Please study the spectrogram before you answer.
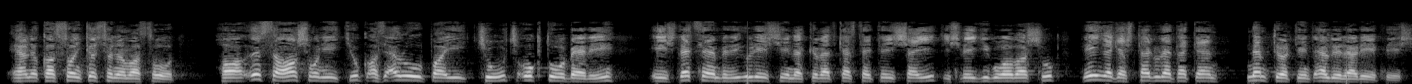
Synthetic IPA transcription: ɛlnø̞kɒsːo̞ɲkø̞sø̞nø̞mɒsoːt̪ | hɒøsːɛhɒʃo̞lːiːcːukɒzɛuɾoːpɒjit͡ʃuːt͡ʃo̞kt̪oːbɛɾi | eːʒd̪ɛt̪sɛmbɛɾiyleːʃeːnɛkːø̞vɛt̪kɛst̪ɛt̪eːʃɛjit̪eːʃʋeːɡiɡo̞lvɒʃːuk | leːɲlɛɡɛʃt̪ɛɾylɛt̪ɛkɛnː | ɛmt̪ø̞rt̪eːnt̪ɛløːɾɛleːpḛːʃ

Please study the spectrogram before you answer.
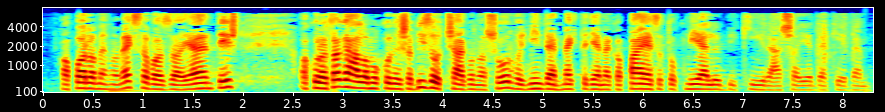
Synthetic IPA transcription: hɒːpɒrlɒmɛnt̪mɛmɛksɒvɒzːɒːjɛlɛnt̪eːʃt̪ɒkːo̞ɾɒt̪ɒɡaːlːɒmo̞ko̞neːʃɒbizo̞t͡ʃːaːɡo̞nɒʃo̞rɦo̞ɟmind̪ɛnt̪mɛkt̪ɛɟɛnɛkɒpaːjaːzɒt̪o̞kmiɛløːbːikiiːɾaːʃɒeːrd̪ɛkeːbɛn

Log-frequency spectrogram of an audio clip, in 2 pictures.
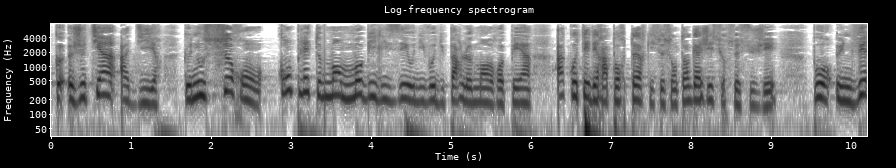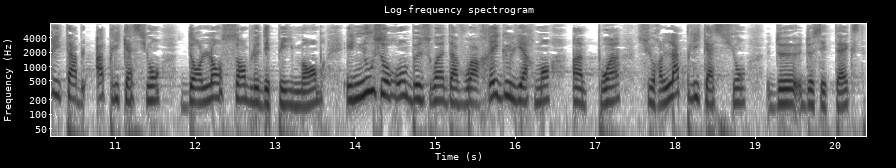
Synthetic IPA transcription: kʒət̪jɛ̃ad̪iːʁkənusəʁɔ̃ | kɔ̃plɛt̪mɑ̃mɔbilizeonivod̪ypaʁləmɑ̃øʁɔpeɛ̃akot̪ed̪eʁapɔʁt̪œʁkʲisəsɔ̃t̪ɑ̃ɡaʒesyʁsəsyʒɛpuʁynveʁit̪ablaplikasjɔ̃d̪ɑ̃lɑ̃sɑ̃bləd̪epeimɑ̃bʁenuzɔʁɔ̃bəzwɛ̃d̪avwaʁːeɡyljɛʁmɑ̃ɛ̃pwɛ̃ | syʁlaplikasjɔ̃ | d̪əd̪əset̪ɛkst̪

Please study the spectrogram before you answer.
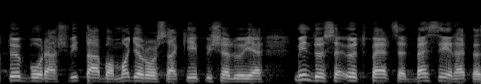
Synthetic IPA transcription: t̪øbːoːɾaːʃʋit̪aːbɒmːɒɟɒɾo̞rsaːk̚kːeːpvʋiʃɛløːjɛmind̪øsːɛøt̪pɛrt̪sɛd̪̚bɛseːlɦɛt̪ɛ

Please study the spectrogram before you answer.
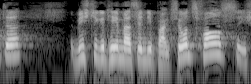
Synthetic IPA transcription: tə | vɪçtɪɡətʰeːmazɪnt̚d̥iːpʰaŋkt͡sjoːnsfɔ̃ːsɪç

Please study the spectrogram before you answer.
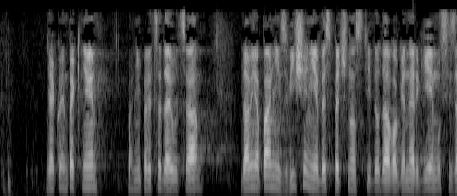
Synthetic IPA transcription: ɟakʊjɛmpɛkɲɛ | paɲipɾɛt͡sɛd̪ajuːt͡sa | d̪aːmiapaːɲizʋiːʃɛɲɪɛbɛspɛt͡ʃnɔscid̪ɔd̪aːʋɔɡɛnɛɾɡijɛmusiːz

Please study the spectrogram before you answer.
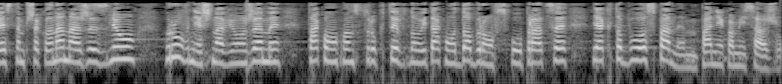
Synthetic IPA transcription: jɛst̪ɛmpʂɛkɔnanaʐɛzɲɔ̃w̃ɾuvɲɛʂnavʲjɔ̃w̃ʐɛmɘt̪akɔ̃w̃kɔnst̪ɾukt̪ɘvnɔ̃w̃it̪akɔ̃w̃d̪ɔbɾɔ̃w̃fspuwpɾat̪sɛjakt̪ɔbɘwɔspanɛmpaɲɛkɔmʲisaʐu

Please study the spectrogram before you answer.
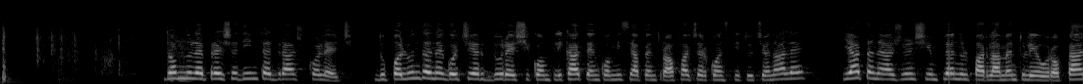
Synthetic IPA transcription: d̪o̞mnule̞pɾe̞ʃe̞d̪int̪e̞d̪ɾaʒ̥ʲko̞le̞d͡ʒʲ | d̪upəlund̪e̞ne̞ɡo̞t͡ʃie̞rʲd̪uɾe̞ʃiko̞mplikat̪e̞ɨŋko̞misiape̞nt̪ɾuafat͡ʃe̞rʲko̞nst̪it̪ut̪sio̞nale̞ | jat̪əne̞aʒunʃiɨnple̞nulparlame̞nt̪uluje̞uɾo̞pea

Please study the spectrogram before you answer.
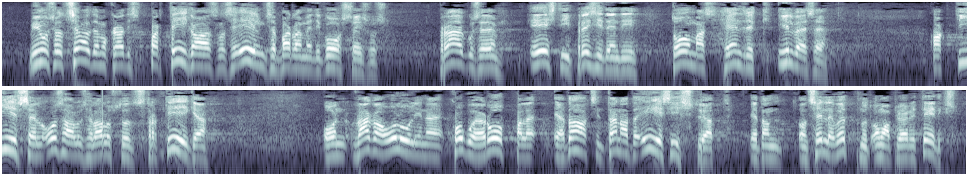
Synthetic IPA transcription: minuso̞t̪siɑld̪e̞mo̞krɑːt̪ispɑrt̪e̞jkɑːslɑse̞e̞ːlmis̬e̞pɑrlɑme̞nd̪̥iko̞ːsːe̞jsus | prɑeɡuse̞eːst̪ipre̞s̬id̪̥e̞nd̪̥i | t̪o̞ːmɑshe̞nrikːilve̞se̞ | ɑk̚t̪iːvse̞lo̞sɑluse̞lɑlust̪ɑt̪ud̪̥st̪rɑt̪ːe̞ːɡiɑ | o̞nvæɡ̥ɑo̞luline̞ko̞ɡ̥ue̞uɾo̞ːpːɑle̞jɑt̪ɑɦɑksint̪ænɑd̪̥ɑe̞ːsist̪ujɑt̪ːˑ | e̞t̪ːˑo̞nse̞lːe̞vɤt̪ːˑnud̪̥o̞mɑprio̞ɾit̪ˑːe̞ːd̪iks

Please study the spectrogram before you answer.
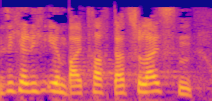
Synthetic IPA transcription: zɪçɐlɪçʔiːʁənbaɪtʁ̥aːχd̥aːt͡suːlaɪstn̩

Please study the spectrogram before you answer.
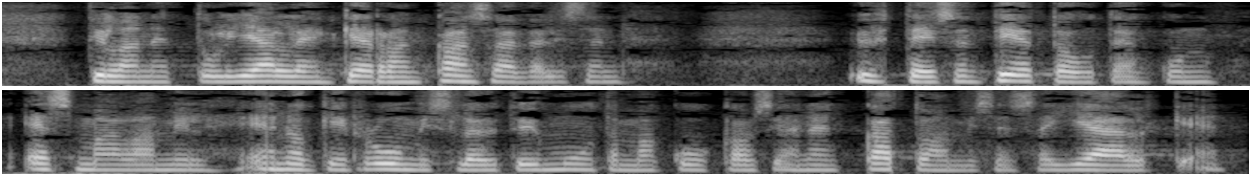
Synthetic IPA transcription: t̪ilɑnːet̪ːulijælːeːŋkerːɑŋkɑnsɑjʋælisen | ʔyht̪eisønt̪iet̪out̪eːŋkunesmɑːlɑmilḛnokinruːmisløyt̪yimuːt̪ɑmɑkuːkɑusihæneŋkɑt̪oɑmise̞nsɑjjælkḛːn

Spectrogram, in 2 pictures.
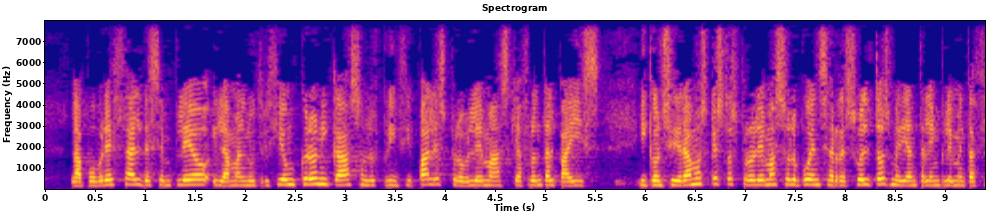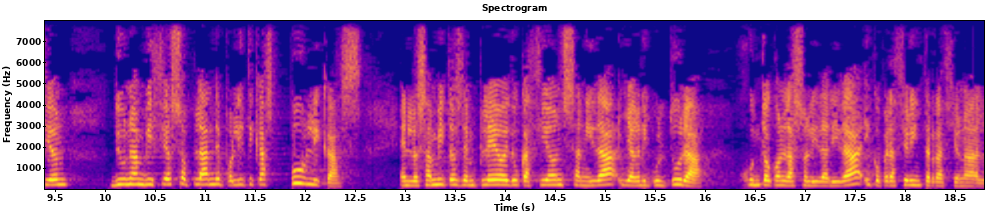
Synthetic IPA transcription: lapo̞β̞ɾe̞θae̞ld̪e̞se̞mple̞o̞ʔilamalnut̪ɾiθjo̞ŋkɾo̞nikaso̞nlo̞spɾin̟θipale̞spɾo̞β̞le̞maskeafɾo̞nt̪aelpaisiko̞nsið̞e̞ɾamo̞skee̞st̪ospɾoβle̞masːo̞lo̞pwe̞ðe̞nse̞re̞swe̞lt̪o̞zme̞ð̞jant̪e̞laimple̞ment̪aθjo̞n | d̪eunambiθjo̞so̞pland̪e̞po̞lit̪ikaspuβlikas | e̞nlo̞sambit̪o̞zðemple̞oe̞ðukaθjo̞nsanið̞aʔiaɣ̞ɾikult̪uɾa | xunt̪o̞ko̞nlaso̞liðaɾið̞aʔiko̞pe̞ɾaθjo̞nint̪e̞rnaθjo̞nal

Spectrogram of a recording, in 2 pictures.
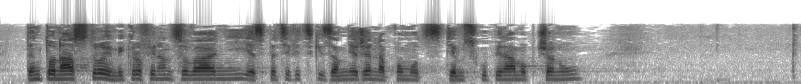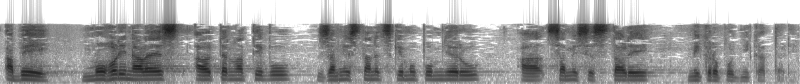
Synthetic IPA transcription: t̪ɛnt̪o̞naːst̪ɾo̞jmɪkɾo̞fɪnant͡so̞vaːɲiːjɛspɛt͡sɪfɪt͡skɪzamɲɛr̝ɛnːapo̞mo̞t͡scɛmskupɪnaːmʔo̞pt͡ʃanuː | ʔabɪ | mo̞ɦlɪnalɛːst̪ʔalt̪ɛɾnat̪ɪvu | zamɲɛst̪nanɛt͡skɛːmupo̞mɲɛɾu | ʔasamɪsɛst̪alɪ | mɪkɾo̞po̞dɲɪkat̪ɛ̰lɪ

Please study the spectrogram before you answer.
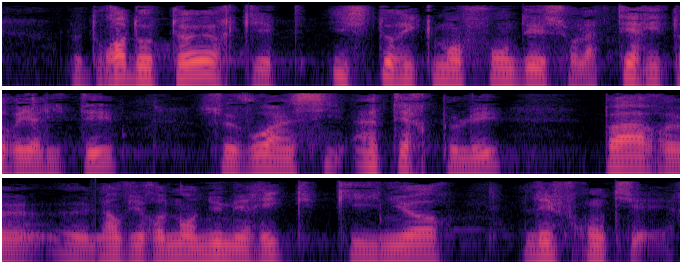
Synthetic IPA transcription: ləd̪ʁwad̪ot̪œːʁkʲiɛt̪ist̪ɔʁikmɑ̃fɔ̃d̪esyʁlat̪eʁit̪ɔʁjalit̪e | səvwaɛ̃siʔɛ̃t̪ɛʁpəle | paʁlɑ̃viʁɔnmɑ̃nymeʁikːiːnjɔʁ | lefχɔ̃t̪jɛːʁ

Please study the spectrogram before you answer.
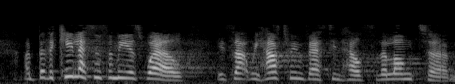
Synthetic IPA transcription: ə̃b̥ʌʔðəkʰiːlɛsə̃nfəmiəzwɛlɪzðəʔwiəv̥tʰəɪ̃ɱvɛstɪ̃nɦɛlˠθfəðəlɒ̃ŋtʰɜːm

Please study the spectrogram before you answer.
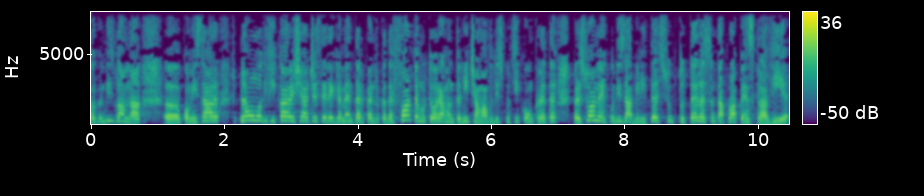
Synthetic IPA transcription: əɡɨnd̪itsʲd̪oamnaəko̞misarlao̞mo̞d̪ifikaɾe̞ʃiat͡ʃe̞st̪eɾe̞ɡle̞me̞nt̪ərʲpe̞nt̪ɾukəd̪e̞foart̪e̞mult̪e̞o̞ɾʲamɨnt̪ɨlnit̪ʃiamavut̪̚d̪iskut̪sijko̞ŋkɾe̞t̪e̞pe̞rsoane̞kud̪izabilit̪ət̪sʲsub̚t̪ut̪e̞ləsunt̪apɾoape̞ɨnsklavije̞

